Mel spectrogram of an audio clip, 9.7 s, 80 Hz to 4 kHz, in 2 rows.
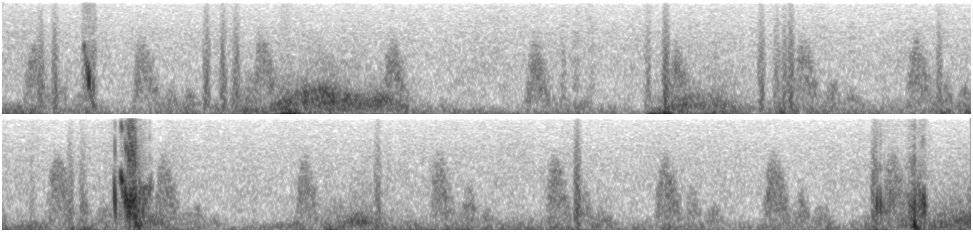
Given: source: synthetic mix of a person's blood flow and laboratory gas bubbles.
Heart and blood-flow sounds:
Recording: Doppler ultrasound of blood flow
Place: subclavian vein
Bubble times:
0.39-0.48 s: bubbles
5.38-5.60 s: bubbles
9.19-9.48 s: bubbles
From the record:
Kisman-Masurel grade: 123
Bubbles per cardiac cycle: 1 to 2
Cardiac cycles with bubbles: 10 to 50%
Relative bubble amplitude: loud (0.450 to 0.775)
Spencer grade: 2 (many but less than half of the cardiac periods contain bubble signals, singularly or in groups)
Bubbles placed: anywhere in the cardiac cycle

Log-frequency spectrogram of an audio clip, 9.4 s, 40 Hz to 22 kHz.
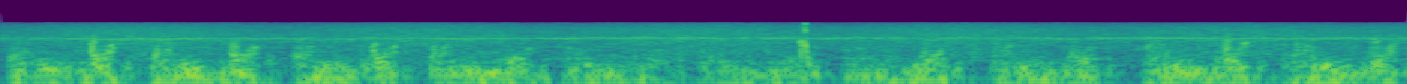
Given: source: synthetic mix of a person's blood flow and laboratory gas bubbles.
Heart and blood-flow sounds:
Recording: Doppler ultrasound of blood flow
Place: precordium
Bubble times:
5.30-5.43 s: bubbles
From the record:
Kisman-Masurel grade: 123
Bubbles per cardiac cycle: 1 to 2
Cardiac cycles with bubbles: 10 to 50%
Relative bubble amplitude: loud (0.450 to 0.775)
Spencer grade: 2 (many but less than half of the cardiac periods contain bubble signals, singularly or in groups)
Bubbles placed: only in the low amplitude regions of the cardiac cycle

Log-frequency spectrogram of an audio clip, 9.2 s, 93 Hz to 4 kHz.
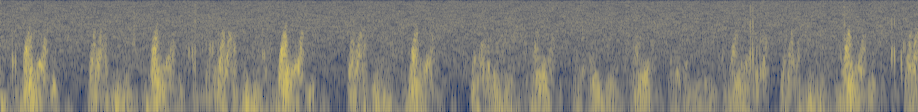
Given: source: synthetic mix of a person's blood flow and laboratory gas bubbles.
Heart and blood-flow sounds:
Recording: Doppler ultrasound of blood flow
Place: precordium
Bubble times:
0.10-0.19 s: bubbles
0.25-0.36 s: bubbles
1.86-2.24 s: bubbles
2.60-2.71 s: bubbles
7.48-7.69 s: bubbles
8.39-8.53 s: bubbles
8.78-8.87 s: bubbles
8.89-9.09 s: bubbles
From the record:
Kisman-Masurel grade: 121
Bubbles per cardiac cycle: 1 to 2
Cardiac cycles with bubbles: 10 to 50%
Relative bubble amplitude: barely perceptible (0.100 to 0.250)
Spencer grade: 2 (many but less than half of the cardiac periods contain bubble signals, singularly or in groups)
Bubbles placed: anywhere in the cardiac cycle

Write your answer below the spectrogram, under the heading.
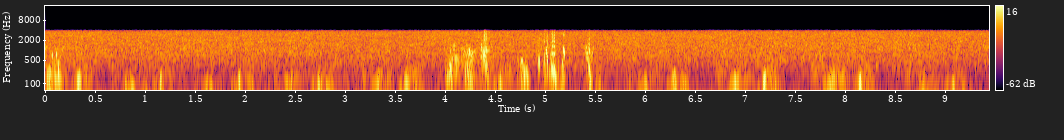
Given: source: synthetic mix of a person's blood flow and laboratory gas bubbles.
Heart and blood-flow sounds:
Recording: Doppler ultrasound of blood flow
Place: precordium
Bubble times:
0.00-0.18 s: bubbles
3.99-4.49 s: bubbles
4.72-4.87 s: bubbles
4.89-5.23 s: bubbles
5.38-5.50 s: bubbles
From the record:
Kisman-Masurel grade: 223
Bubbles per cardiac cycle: several, 3 to 8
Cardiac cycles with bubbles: 10 to 50%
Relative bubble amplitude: loud (0.450 to 0.775)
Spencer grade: 2 (many but less than half of the cardiac periods contain bubble signals, singularly or in groups)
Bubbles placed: anywhere in the cardiac cycle

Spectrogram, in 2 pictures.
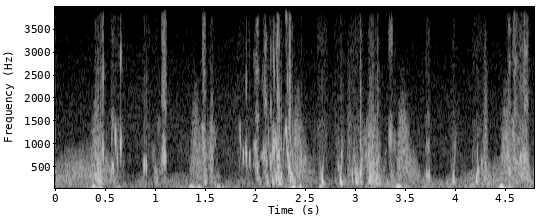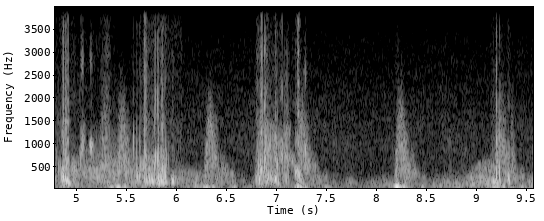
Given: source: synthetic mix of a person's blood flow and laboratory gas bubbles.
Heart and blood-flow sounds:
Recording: Doppler ultrasound of blood flow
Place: subclavian vein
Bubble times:
0.00-0.03 s: bubbles
0.32-0.70 s: bubbles
0.86-1.12 s: bubbles
1.45-1.62 s: bubbles
1.81-2.51 s: bubbles
2.61-2.72 s: bubbles
2.79-2.90 s: bubbles
2.94-3.41 s: bubbles
3.69-3.77 s: bubbles
3.96-4.03 s: bubbles
4.17-4.31 s: bubbles
4.49-5.40 s: bubbles
5.54-6.06 s: bubbles
6.78-7.32 s: bubbles
9.13-9.36 s: bubbles
9.50-9.58 s: bubbles
From the record:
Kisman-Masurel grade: 232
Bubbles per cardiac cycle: several, 3 to 8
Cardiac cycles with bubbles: 50 to 99%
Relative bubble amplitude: moderate (0.250 to 0.450)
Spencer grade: 3 (all of the cardiac periods contain showers or single bubble signals, but not dominating or overriding the cardiac motion signals)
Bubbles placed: anywhere in the cardiac cycle

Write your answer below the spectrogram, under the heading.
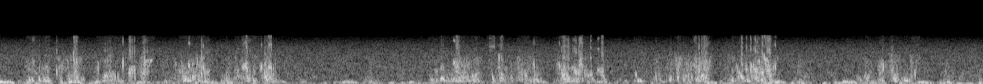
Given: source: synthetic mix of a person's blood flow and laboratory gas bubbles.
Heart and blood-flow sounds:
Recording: Doppler ultrasound of blood flow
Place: precordium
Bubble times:
0.25-0.87 s: bubbles
0.95-1.55 s: bubbles
1.71-2.11 s: bubbles
2.20-2.80 s: bubbles
4.28-5.45 s: bubbles
5.54-6.09 s: bubbles
6.33-6.46 s: bubbles
6.51-7.15 s: bubbles
7.29-7.79 s: bubbles
8.55-9.20 s: bubbles
From the record:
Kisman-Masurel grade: 333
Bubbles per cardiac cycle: rolling drumbeat, 9 or more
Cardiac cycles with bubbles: 50 to 99%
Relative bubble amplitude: loud (0.450 to 0.775)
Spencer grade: 3 (all of the cardiac periods contain showers or single bubble signals, but not dominating or overriding the cardiac motion signals)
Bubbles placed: anywhere in the cardiac cycle

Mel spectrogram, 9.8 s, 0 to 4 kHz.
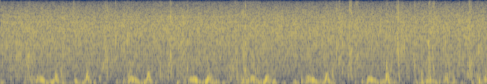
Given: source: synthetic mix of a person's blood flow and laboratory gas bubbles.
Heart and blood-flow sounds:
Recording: Doppler ultrasound of blood flow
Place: precordium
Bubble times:
0.18-0.73 s: bubbles
1.17-1.39 s: bubbles
1.95-2.35 s: bubbles
2.51-2.69 s: bubbles
2.96-3.06 s: bubbles
3.18-3.81 s: bubbles
4.09-4.20 s: bubbles
4.38-4.45 s: bubbles
4.52-5.22 s: bubbles
6.58-6.89 s: bubbles
6.95-7.20 s: bubbles
7.68-8.23 s: bubbles
8.26-8.76 s: bubbles
8.85-9.76 s: bubbles
From the record:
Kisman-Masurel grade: 332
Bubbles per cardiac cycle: rolling drumbeat, 9 or more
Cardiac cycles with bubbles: 50 to 99%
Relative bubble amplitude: moderate (0.250 to 0.450)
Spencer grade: 3 (all of the cardiac periods contain showers or single bubble signals, but not dominating or overriding the cardiac motion signals)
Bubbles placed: anywhere in the cardiac cycle

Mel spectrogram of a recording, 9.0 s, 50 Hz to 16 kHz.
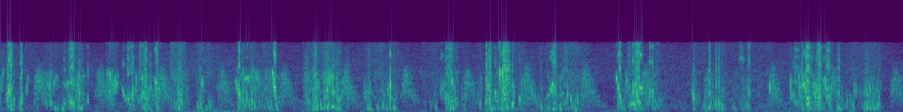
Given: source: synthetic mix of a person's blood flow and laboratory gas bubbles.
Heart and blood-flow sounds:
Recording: Doppler ultrasound of blood flow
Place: subclavian vein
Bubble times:
0.00-0.32 s: bubbles
0.42-0.91 s: bubbles
1.04-1.65 s: bubbles
1.70-1.90 s: bubbles
1.94-2.17 s: bubbles
2.31-2.85 s: bubbles
3.02-3.43 s: bubbles
3.62-3.98 s: bubbles
4.21-4.70 s: bubbles
4.75-5.25 s: bubbles
5.38-5.89 s: bubbles
6.12-6.63 s: bubbles
6.89-7.73 s: bubbles
7.89-8.83 s: bubbles
From the record:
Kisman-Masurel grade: 343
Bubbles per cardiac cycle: rolling drumbeat, 9 or more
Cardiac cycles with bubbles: 100%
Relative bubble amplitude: loud (0.450 to 0.775)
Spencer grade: 3 (all of the cardiac periods contain showers or single bubble signals, but not dominating or overriding the cardiac motion signals)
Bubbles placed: anywhere in the cardiac cycle

